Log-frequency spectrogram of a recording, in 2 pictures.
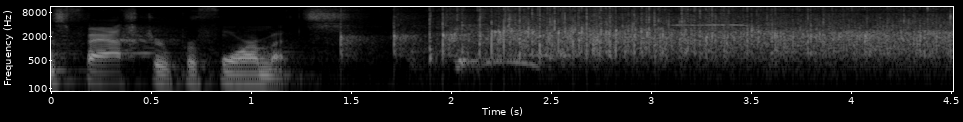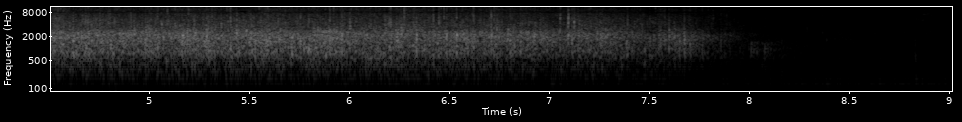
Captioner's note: applause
